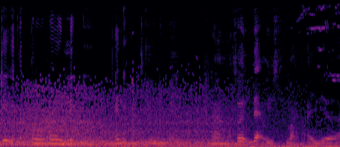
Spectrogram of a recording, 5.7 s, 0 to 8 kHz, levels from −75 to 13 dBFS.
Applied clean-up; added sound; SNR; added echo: none; Truck; -2 dB; none.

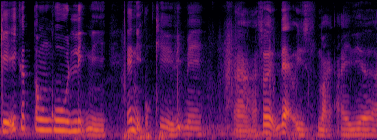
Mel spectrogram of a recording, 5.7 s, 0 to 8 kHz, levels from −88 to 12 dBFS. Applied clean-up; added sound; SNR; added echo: none; none; none; none.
